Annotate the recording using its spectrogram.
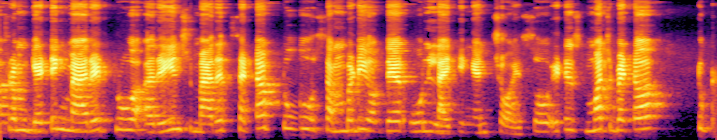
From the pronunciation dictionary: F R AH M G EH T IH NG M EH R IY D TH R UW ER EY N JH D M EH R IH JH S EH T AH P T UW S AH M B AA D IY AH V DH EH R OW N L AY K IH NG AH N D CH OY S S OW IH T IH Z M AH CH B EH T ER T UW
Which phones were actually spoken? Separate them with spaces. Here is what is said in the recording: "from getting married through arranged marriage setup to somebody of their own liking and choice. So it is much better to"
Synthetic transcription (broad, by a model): F R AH M G EH T IH NG M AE R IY D T R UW ER EY N JH D M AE R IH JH S EH T AH P T UW S AH M B AA D IY AH V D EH R OW N L AY K IH NG AH N D CH OY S S OW IH T IH Z M AH CH B EH T ER T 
